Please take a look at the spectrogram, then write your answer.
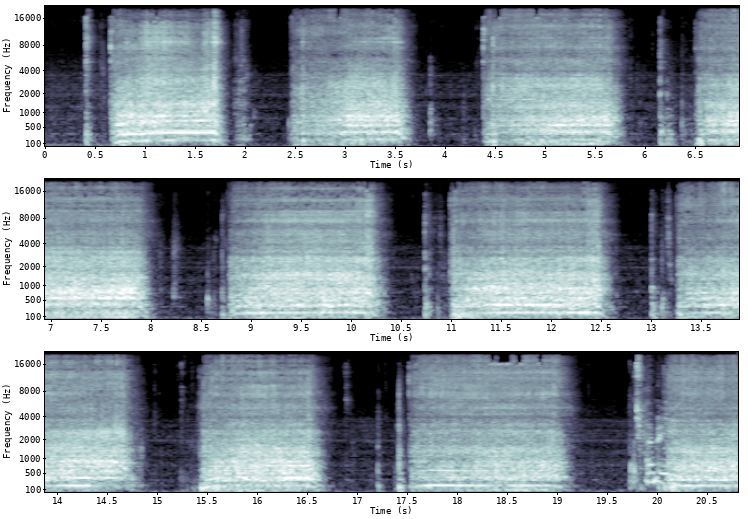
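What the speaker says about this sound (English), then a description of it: "So I have my stick blender." A stick blender pulses through very hot, thick wartime-recipe potato soup in about nine bursts of roughly two seconds each, loud and close, its motor whirring and churning between brief pauses.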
